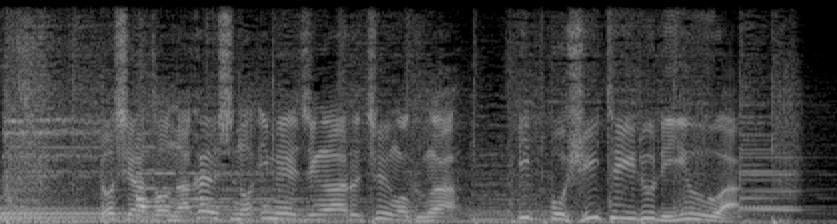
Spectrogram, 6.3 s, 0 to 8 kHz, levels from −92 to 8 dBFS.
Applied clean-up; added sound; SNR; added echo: none; Piano; 6 dB; none.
